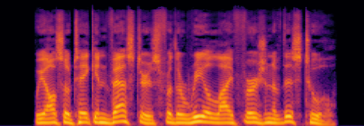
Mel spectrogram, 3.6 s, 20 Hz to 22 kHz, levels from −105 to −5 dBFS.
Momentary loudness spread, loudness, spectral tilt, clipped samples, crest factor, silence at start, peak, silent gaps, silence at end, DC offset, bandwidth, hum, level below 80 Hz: 7 LU; -21 LUFS; -5.5 dB/octave; under 0.1%; 16 dB; 0.35 s; -6 dBFS; none; 0.3 s; under 0.1%; 15.5 kHz; none; -54 dBFS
